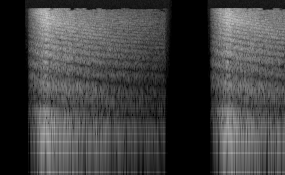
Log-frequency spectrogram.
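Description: Two whoosh sound effects from an animated title sequence, one about a second long and a second beginning near the end. Each starts suddenly with a low thud, then fades with a falling swish before cutting off.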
